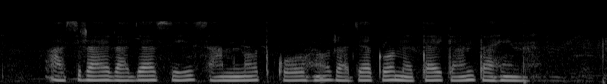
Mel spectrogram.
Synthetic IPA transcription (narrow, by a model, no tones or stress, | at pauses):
asɾaːjɾaːd͡ʒasesaːmnot̪koɦɾaːd͡ʒakomɛːt̪ajkant̪aɦɛna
